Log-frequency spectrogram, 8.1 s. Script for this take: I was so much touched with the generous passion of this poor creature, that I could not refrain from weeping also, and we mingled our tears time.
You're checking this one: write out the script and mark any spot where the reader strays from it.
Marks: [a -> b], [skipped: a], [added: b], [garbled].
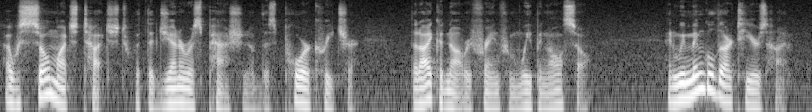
I was so much touched with the generous passion of this poor creature, that I could not refrain from weeping also, and we mingled our tears time.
